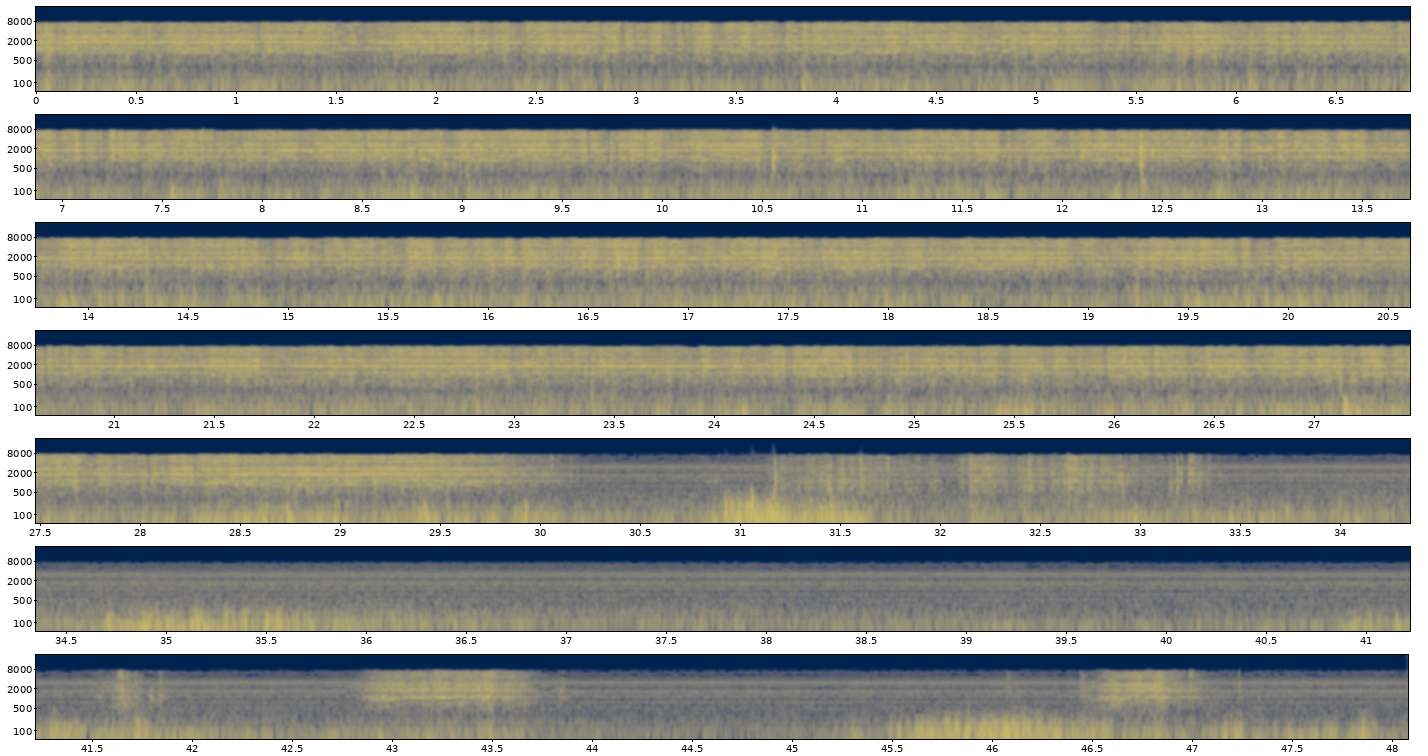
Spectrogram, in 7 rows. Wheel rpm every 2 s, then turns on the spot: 120, 120, 120, 110, 110, 110, 110, 120, 120, 110, 120, 110, 120, 120, 90, 0, 10, 0, 0, 0, 0, 30, 0, 20.
32-34 46-48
